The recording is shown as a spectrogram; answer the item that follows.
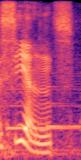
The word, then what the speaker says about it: seance: And they came to the woman by night and said to him, please conduct a seance for me. A seance is to go to someone. Is that a pronunciation? Seance, because it's a French word.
